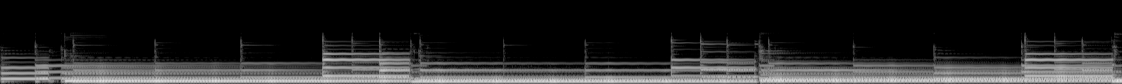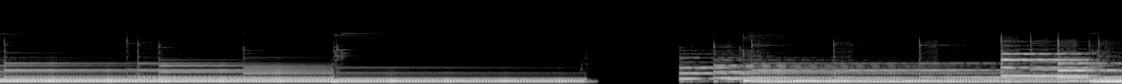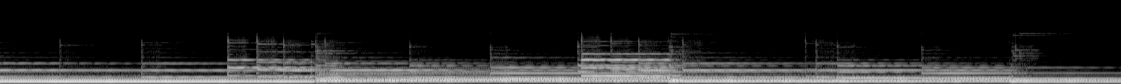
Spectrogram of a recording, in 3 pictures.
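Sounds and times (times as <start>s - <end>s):
smooth electric piano: 0.0s - 17.2s, 18.0s - 33.6s.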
